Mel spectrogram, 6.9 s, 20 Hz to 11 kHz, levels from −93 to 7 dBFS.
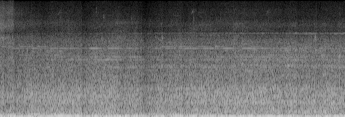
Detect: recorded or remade recorded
